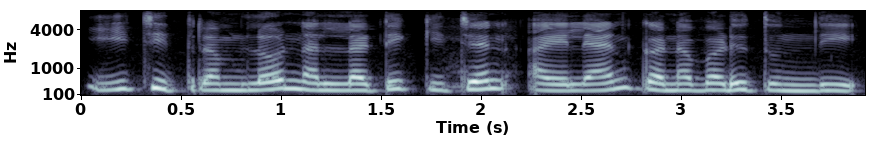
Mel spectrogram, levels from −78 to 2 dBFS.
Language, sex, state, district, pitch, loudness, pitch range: Telugu, female, Telangana, Hyderabad, 240 Hz, -16 LUFS, 225-270 Hz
